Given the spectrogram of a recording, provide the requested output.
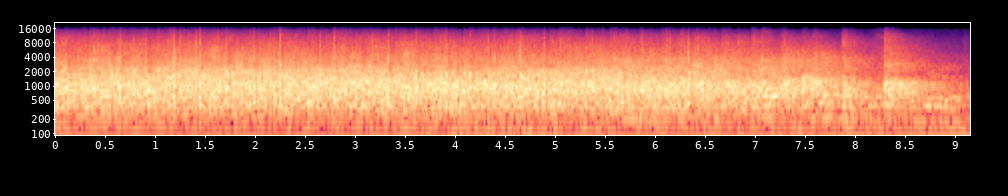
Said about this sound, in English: So we don't normally do this, but in thanksgiving and recognition of your service, I think it's appropriate that we clap for you. Thank you.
